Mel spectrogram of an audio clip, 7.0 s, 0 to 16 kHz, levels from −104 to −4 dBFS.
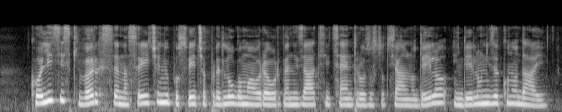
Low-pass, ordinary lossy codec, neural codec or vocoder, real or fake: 7.2 kHz; none; codec, 16 kHz, 4 kbps, FunCodec, trained on Chinese and English, 50 frames a second; fake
